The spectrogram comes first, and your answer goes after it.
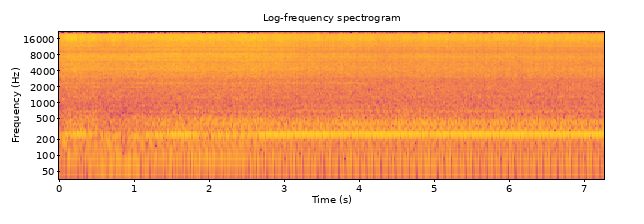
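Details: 2004 Mercury Marauder, low mileage, at first run with a new forged supercharged 03-04 SVT Cobra engine swap: fast start settling into a strong, even lumpy idle with steady supercharger whine; runs healthy.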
